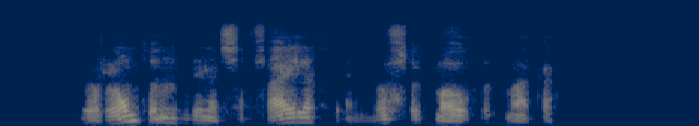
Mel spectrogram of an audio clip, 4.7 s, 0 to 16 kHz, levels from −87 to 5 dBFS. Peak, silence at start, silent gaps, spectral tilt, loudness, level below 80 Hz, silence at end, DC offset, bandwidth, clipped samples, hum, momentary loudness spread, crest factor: -18 dBFS; 0.55 s; none; -4 dB/octave; -39 LUFS; -84 dBFS; 1 s; under 0.1%; 7.6 kHz; under 0.1%; none; 12 LU; 22 dB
